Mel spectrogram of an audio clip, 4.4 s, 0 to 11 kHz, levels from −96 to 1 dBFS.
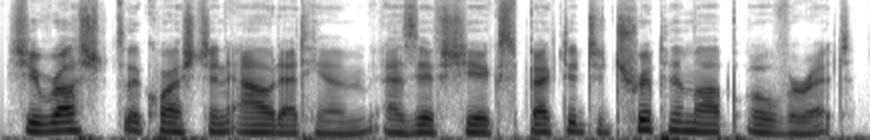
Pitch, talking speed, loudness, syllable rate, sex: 135 Hz, 235 wpm, -18 LUFS, 5.1 syllables/s, male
